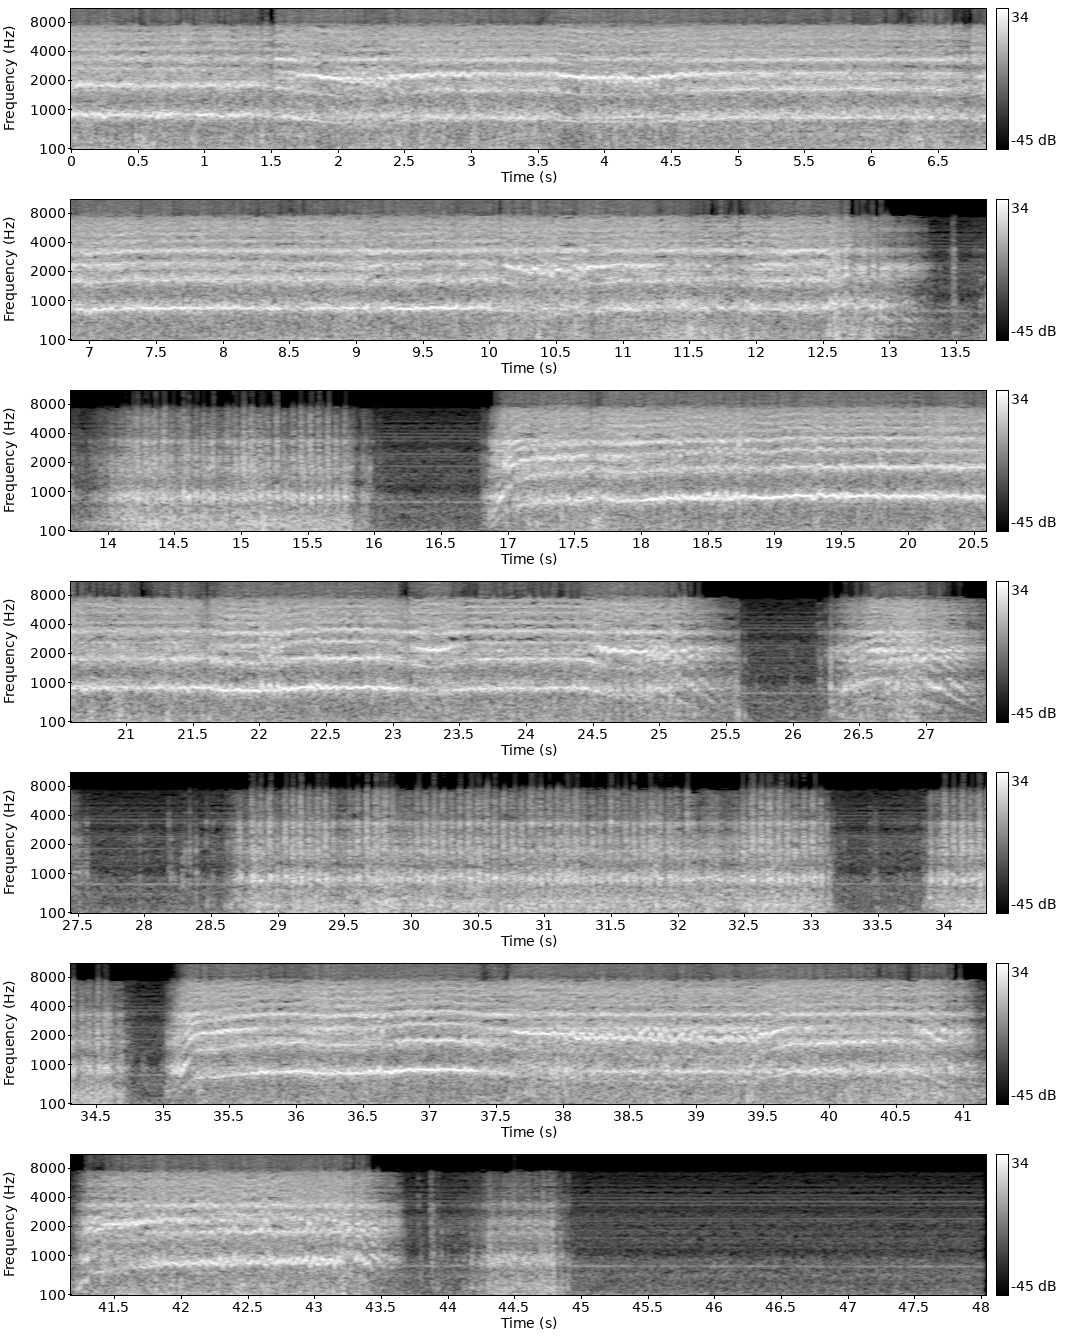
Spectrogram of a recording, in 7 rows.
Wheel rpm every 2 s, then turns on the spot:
230, 210, 210, 210, 210, 210, 90, 40, 80, 210, 230, 220, 150, 50, 20, 50, 40, 70, 210, 200, 140, 140, 10, 0.
14-16 28-34 40-42 44-46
